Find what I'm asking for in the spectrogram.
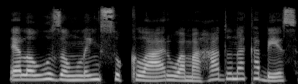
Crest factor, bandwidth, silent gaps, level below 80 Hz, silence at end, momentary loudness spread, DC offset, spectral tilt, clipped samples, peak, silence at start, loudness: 14 dB; 16 kHz; none; -66 dBFS; 0 s; 4 LU; under 0.1%; -4.5 dB/octave; under 0.1%; -6 dBFS; 0.1 s; -21 LUFS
